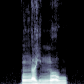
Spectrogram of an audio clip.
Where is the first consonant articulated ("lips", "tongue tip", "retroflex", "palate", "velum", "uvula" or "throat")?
velum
